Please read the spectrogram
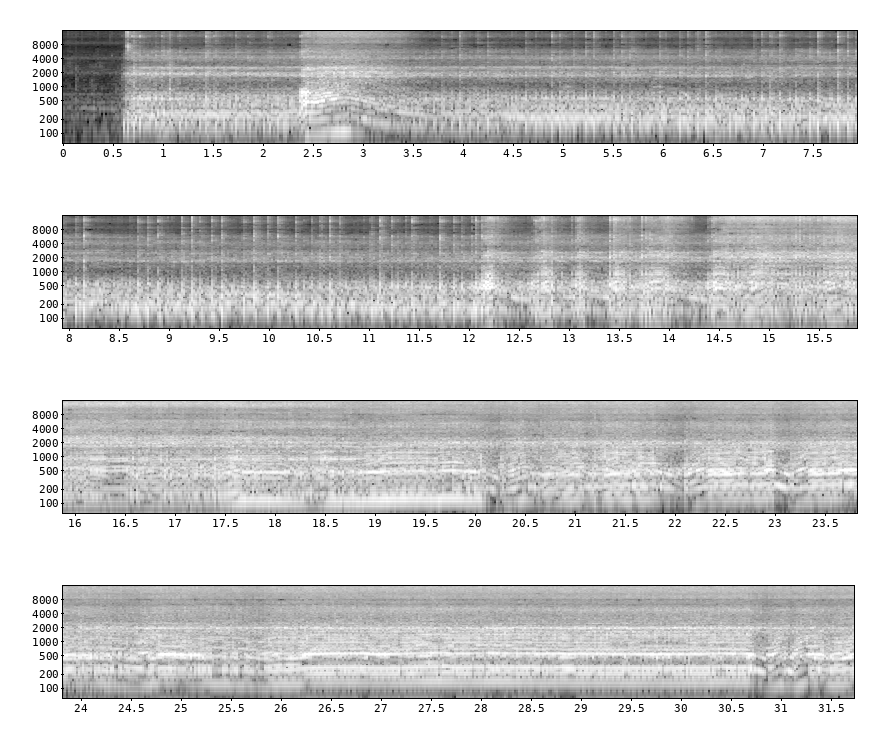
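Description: Two-stroke gasoline chainsaw running. It comes in suddenly about half a second in and revs up about two seconds in, then runs steadily. Through the second half it revs up and down repeatedly.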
